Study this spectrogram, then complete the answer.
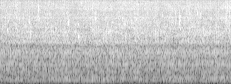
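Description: A tap runs steadily, a constant close hiss of water falling into a sink, with no break or talk over it.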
